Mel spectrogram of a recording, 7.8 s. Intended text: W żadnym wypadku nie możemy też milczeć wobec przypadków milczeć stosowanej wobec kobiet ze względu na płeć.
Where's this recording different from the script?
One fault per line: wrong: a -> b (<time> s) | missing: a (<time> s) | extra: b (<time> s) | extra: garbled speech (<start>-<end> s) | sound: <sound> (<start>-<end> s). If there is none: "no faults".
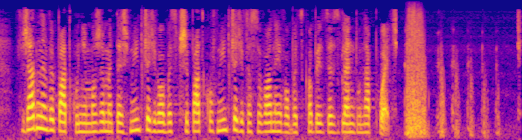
sound: laugh (6.1-7.6 s)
